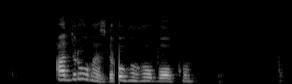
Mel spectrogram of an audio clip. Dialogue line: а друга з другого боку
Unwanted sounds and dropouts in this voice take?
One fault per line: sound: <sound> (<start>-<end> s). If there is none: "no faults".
sound: dropout (1.1-1.2 s)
